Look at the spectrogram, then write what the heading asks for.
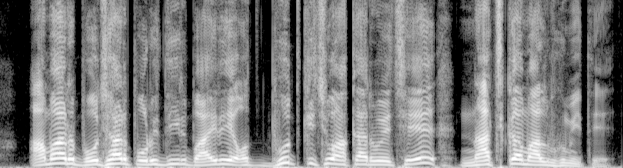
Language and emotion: Bengali, surprised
